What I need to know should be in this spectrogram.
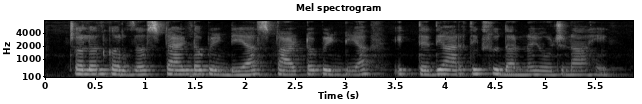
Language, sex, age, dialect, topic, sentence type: Marathi, female, 18-24, Northern Konkan, banking, statement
